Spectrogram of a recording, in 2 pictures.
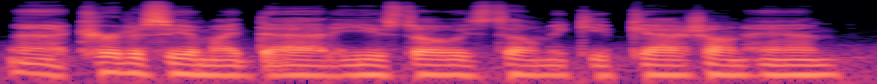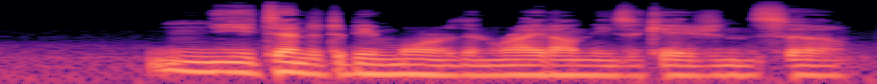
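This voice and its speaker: A man playing a gruff, sarcastic merman who runs a tattoo shop, speaking in a halting, conversational audio roleplay style. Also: deep voice, flat delivery, a little hiss or hum. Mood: concerned, gruff. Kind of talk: naturalistic one-sided audio roleplay.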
